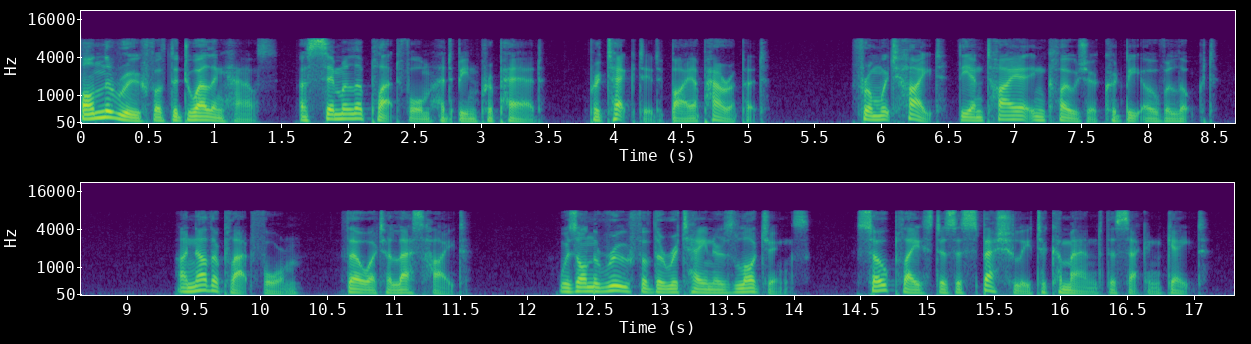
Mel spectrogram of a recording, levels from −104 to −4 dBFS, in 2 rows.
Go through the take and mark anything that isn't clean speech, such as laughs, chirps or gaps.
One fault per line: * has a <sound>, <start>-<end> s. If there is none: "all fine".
all fine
